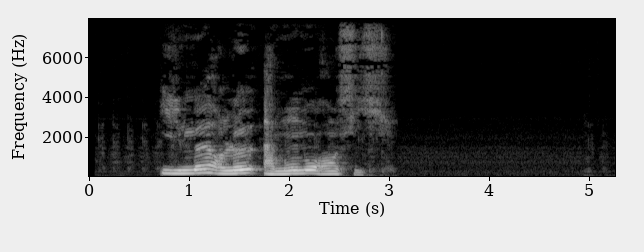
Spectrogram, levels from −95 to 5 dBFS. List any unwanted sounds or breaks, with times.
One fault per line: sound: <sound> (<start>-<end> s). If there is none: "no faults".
no faults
